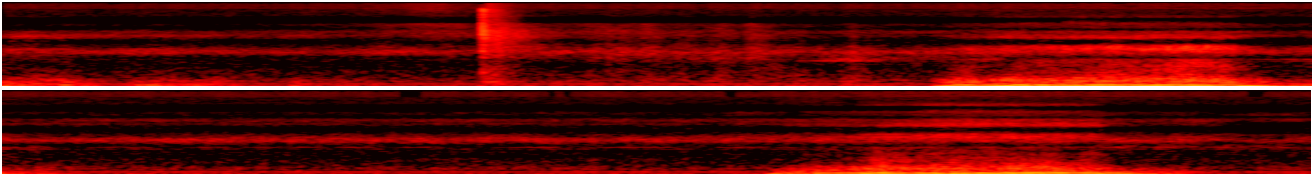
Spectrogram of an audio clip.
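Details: Long-haired German Shepherd dog asleep, giving two low rumbling snores about a second each, with quiet breathing between in a small room; snoring.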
